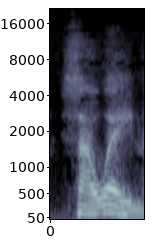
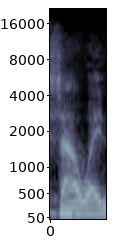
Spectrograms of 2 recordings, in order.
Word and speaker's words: Samhain: year and so we're going to look at salwain i know it's spelt samhain but it's pronounced our wayne depending on where you're from hello caroline and this whole journey with sal wayne this whole journey with the imminence of the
